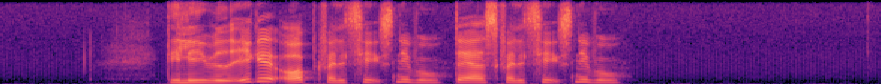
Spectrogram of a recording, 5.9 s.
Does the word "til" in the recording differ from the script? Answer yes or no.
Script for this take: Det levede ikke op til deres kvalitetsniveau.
yes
